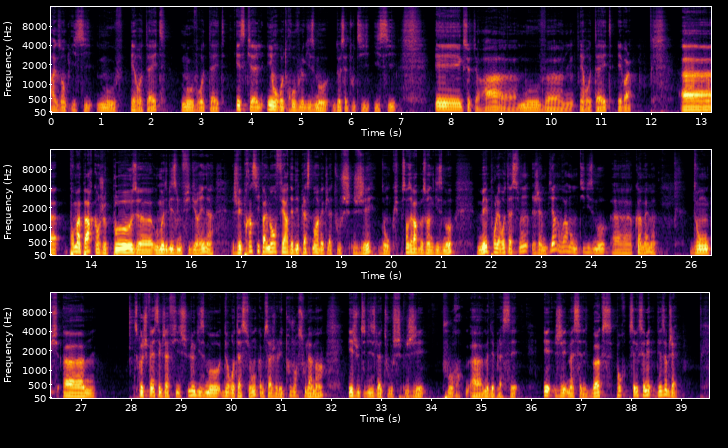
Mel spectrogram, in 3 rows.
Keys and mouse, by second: 8.0-11.4 drag, 23.5-27.3 drag, 32.2 middle click, 33.5 g, 34.2-35.0 middle drag, 35.2 g, 36.4-38.2 drag.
